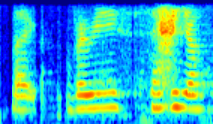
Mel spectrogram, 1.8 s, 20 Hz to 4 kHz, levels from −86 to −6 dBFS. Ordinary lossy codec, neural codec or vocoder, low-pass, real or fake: AAC, 32 kbps; none; 3.6 kHz; real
